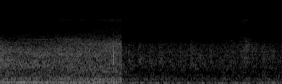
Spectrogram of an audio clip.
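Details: Yamaha YBR125 single-cylinder, after the noisy timing-chain adjuster was replaced with a better replacement part: quiet, even idle with a steady low beat and no chain slap or rattle; normal idle.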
